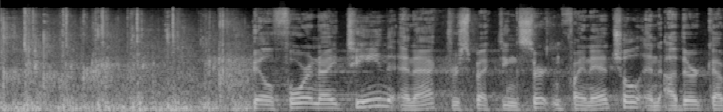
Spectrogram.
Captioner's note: applause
